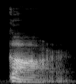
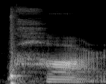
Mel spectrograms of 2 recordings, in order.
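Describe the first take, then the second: First: The k is said without a puff of air. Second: The k is followed by a puff of air. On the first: The speaker calls it wrong. "You don't say car" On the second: The speaker calls it right. "you say car"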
